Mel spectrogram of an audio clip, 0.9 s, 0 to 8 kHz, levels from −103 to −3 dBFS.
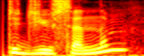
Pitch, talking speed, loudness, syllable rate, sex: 210 Hz, 265 wpm, -15 LUFS, 5.0 syllables/s, female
